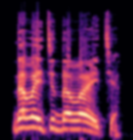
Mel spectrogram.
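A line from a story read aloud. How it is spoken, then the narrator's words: Laughing. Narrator (Russian): засмеялся Амирис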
